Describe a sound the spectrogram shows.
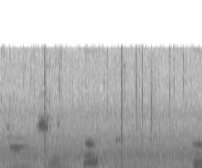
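A wooden club knocks against a wooden crate.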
